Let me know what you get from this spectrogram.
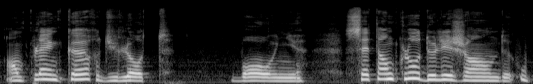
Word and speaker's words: Braunhie: La Brogne, alors que ça s'écrit B-R-A-U-N-H-I-E, la Brogne, dites-vous. Nom hirsute et bizarre au premier regard, mais familier à tous les Quercinois. On le prononce Brogne, et se lèvent alors des chaînes sans fin, tenaces, tordues, une dense forêt venue tout droit d'avant, même l'histoire.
